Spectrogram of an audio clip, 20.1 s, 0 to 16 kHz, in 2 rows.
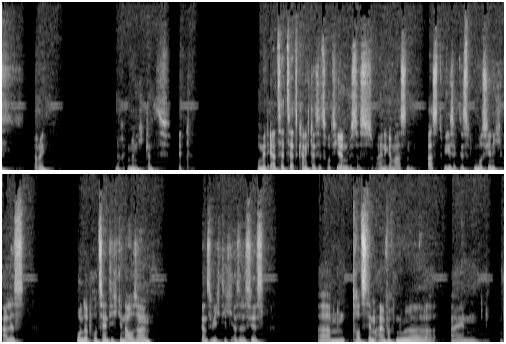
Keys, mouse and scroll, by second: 0.2-0.5 scroll up 3, 0.9 shift+middle click, 1.9 middle click, 4.1 r, 9.7 s, 11.5 middle click, 12.2 shift+middle click, 13.5 middle click, 14.4 g, 18.8 middle click, 19.1 click, 19.8 ctrl+s.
